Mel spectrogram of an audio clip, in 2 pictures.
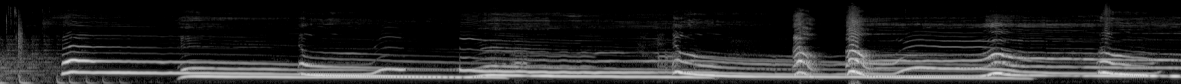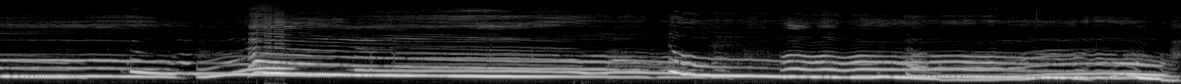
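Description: Several wolves howl together in a long, overlapping chorus, their sustained wavering cries rising and falling in pitch, loud, with no talking throughout.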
